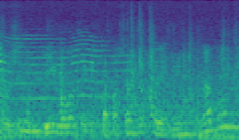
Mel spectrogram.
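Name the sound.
cats meowing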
